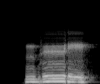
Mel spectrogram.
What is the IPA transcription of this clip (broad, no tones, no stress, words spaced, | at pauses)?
mbøːɾe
